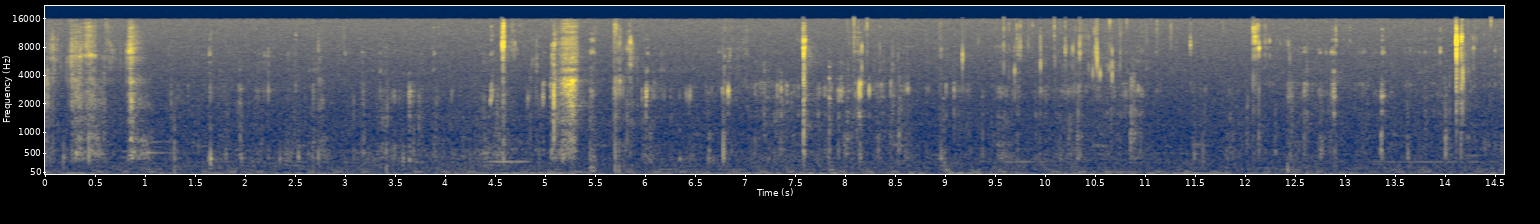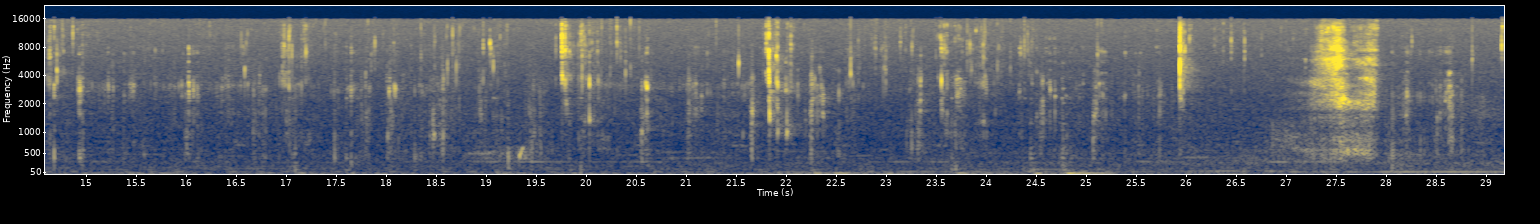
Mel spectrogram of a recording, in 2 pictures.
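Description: Close-miked eating sounds: biting and chewing soft garlic naan soaked in chicken tikka masala, with scattered wet mouth clicks and smacks. Near the end comes one longer, louder swell of noise.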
